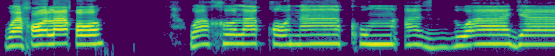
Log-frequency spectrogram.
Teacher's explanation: Coba huruf qafnya dijaharkan lagi, jangan ada hamas walaupun sedikit.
